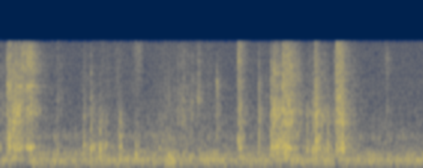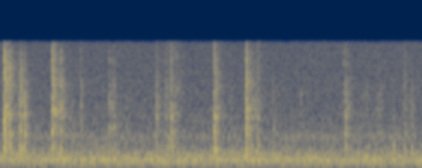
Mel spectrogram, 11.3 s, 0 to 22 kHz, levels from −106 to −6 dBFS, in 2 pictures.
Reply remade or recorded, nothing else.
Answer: remade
